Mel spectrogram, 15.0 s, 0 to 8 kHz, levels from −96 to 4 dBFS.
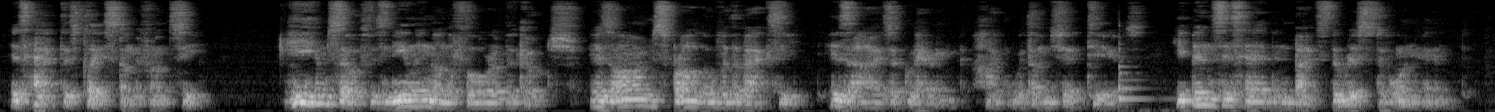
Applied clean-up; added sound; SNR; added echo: none; Bowed string instrument; 13 dB; reverberation time 0.3 s.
